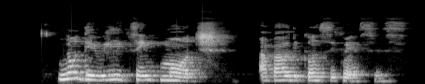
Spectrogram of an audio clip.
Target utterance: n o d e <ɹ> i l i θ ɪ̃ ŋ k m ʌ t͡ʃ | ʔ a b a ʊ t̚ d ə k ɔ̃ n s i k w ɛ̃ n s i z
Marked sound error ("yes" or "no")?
no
